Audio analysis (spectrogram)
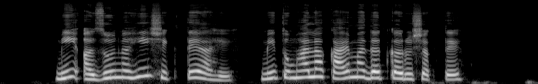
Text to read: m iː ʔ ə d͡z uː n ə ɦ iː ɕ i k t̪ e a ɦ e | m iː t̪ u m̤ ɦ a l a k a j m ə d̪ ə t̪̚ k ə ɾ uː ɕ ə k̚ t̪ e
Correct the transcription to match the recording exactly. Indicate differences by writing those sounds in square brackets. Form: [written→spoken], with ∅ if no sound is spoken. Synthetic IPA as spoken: m iː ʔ ə d͡z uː n ə ɦ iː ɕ i k t̪ e a ɦ e | m iː t̪ u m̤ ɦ a l a k a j m ə d̪ ə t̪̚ k ə ɾ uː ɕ ə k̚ t̪ e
